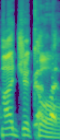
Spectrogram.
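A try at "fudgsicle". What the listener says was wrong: No, it's an S. Fudge-sickle. fudge-sickle.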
